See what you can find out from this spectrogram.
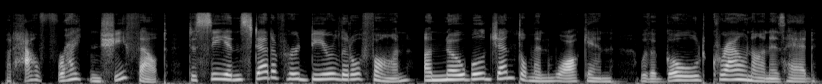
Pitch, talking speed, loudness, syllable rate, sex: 190 Hz, 180 wpm, -19 LUFS, 4.2 syllables/s, female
